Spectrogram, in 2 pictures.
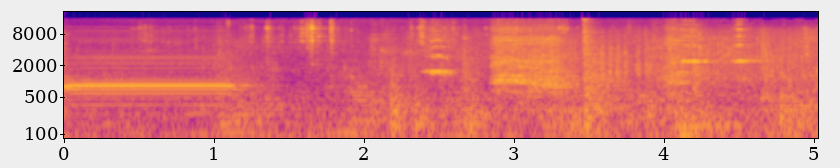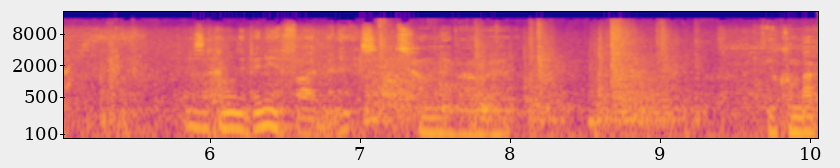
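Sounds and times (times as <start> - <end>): electric buzzer tone: 0.0 - 1.2
crowd shuffle and murmur: 0.5 - 9.9.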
